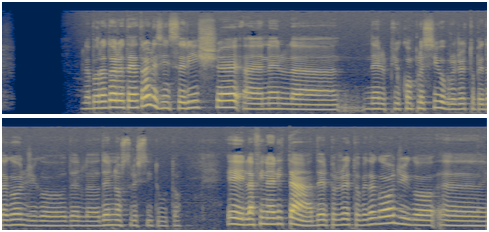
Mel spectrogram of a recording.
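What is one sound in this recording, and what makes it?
A middle-aged woman speaks calmly, close to the microphone.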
